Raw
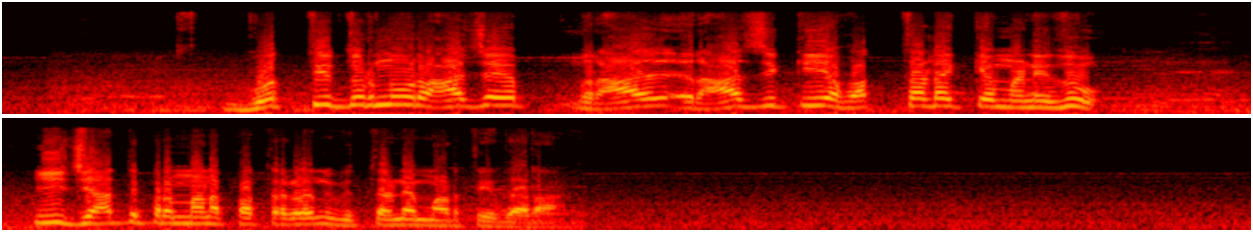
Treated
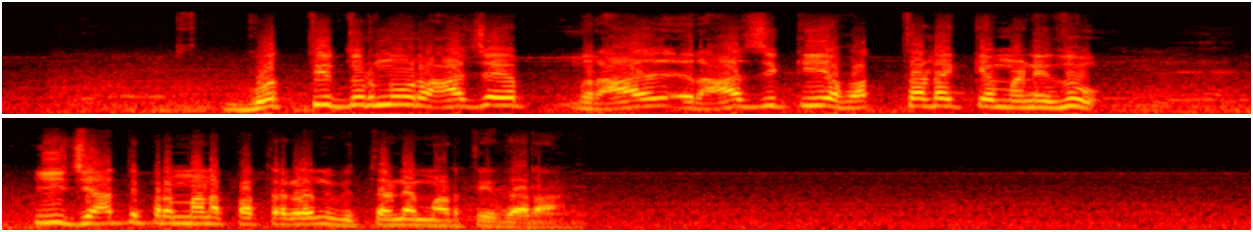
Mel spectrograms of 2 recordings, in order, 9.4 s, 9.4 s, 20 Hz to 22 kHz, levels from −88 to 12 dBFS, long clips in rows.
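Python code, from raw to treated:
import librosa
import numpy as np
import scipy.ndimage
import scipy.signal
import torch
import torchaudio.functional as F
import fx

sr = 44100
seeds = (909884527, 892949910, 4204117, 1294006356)

p1 = scipy.signal.sosfilt(scipy.signal.butter(2, 11000.0, 'lowpass', fs=sr, output='sos'), x)
p2 = fx.rider(p1, sr, range_db=10, speed_s=0.5)
p3 = p1 + (p2 * 10.0 ** (0.5 / 20.0))
y = p3 * 10.0 ** (-1.0 / 20.0)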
